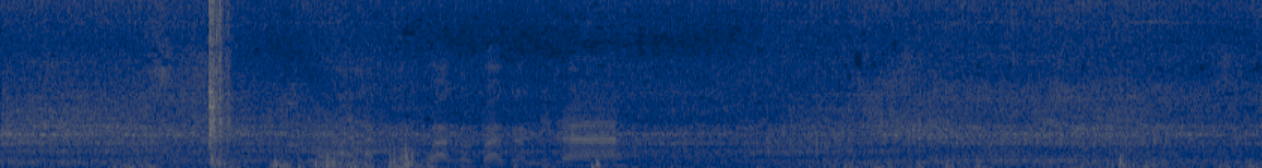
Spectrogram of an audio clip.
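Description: Diesel engine of a refuse collection truck running steadily at idle, with two sharp knocks a few seconds apart.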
